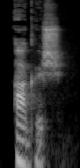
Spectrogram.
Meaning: 1. a commune of Bacău County, Romania 2. a village in Agăș, Bacău County, Romania
- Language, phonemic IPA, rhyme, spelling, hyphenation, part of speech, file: Romanian, /ˈa.ɡəʃ/, -aɡəʃ, Agăș, A‧găș, proper noun, LL-Q7913 (ron)-Agăș.wav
